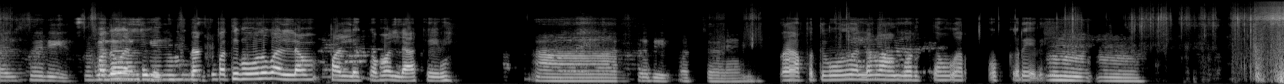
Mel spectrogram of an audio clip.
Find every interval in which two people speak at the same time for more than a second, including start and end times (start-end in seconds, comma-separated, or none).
none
